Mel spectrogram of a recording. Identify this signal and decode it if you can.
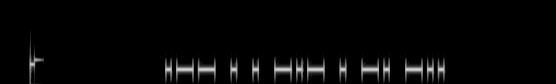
Morse code, heard as a keyed tone, about 21 wpm, 700 Hz. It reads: WEEKEND
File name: practice / 22wpm / Build A Phrase - 5-Word Phrases - 22wpm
